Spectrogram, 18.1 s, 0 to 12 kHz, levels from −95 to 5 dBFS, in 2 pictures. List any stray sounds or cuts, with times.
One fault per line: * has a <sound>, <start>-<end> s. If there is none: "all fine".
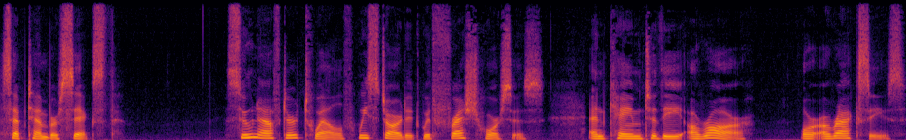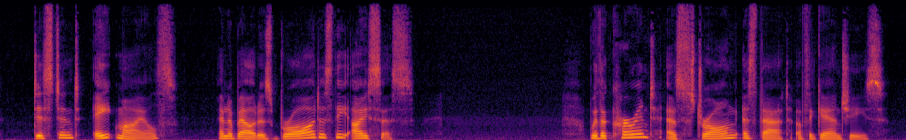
all fine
